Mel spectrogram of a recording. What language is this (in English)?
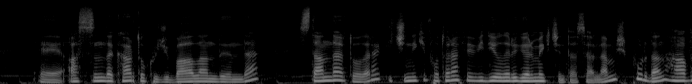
Turkish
